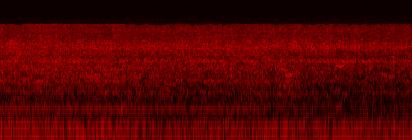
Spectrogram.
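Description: Car engine idling, a steady low rumble heard from inside the car cabin.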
